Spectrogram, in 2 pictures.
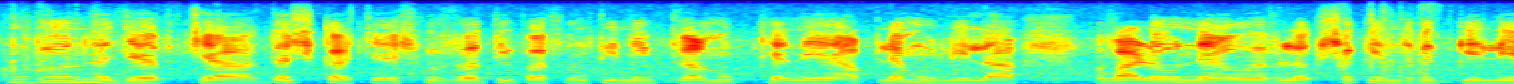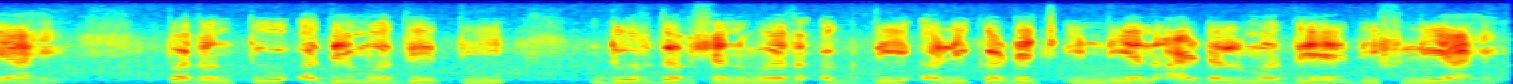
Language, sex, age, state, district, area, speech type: Marathi, female, 30-45, Maharashtra, Nagpur, urban, read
